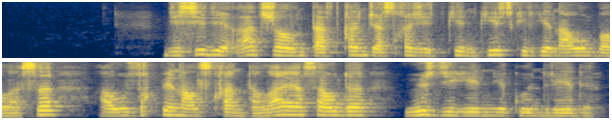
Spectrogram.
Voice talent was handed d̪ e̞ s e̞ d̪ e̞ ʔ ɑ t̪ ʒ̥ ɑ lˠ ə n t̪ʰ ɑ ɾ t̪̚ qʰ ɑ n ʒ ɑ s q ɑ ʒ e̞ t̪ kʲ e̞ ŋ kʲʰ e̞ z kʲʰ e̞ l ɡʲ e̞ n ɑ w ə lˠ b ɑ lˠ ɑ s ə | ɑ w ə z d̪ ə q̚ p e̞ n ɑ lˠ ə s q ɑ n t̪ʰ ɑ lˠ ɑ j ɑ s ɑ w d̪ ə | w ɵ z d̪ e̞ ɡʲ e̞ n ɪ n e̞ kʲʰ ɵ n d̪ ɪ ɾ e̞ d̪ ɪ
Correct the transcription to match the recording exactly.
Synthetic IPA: d̪ e̞ s e̞ d̪ e̞ ʔ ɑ t̪ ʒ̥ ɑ lˠ ə n t̪ʰ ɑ ɾ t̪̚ q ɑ n ʒ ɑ s q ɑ ʒ e̞ t̪ kʲ e̞ ŋ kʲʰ e̞ z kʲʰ e̞ l ɡʲ e̞ n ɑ w ə lˠ b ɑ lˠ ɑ s ə | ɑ w ə z d̪ ə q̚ p e̞ n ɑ lˠ ə s q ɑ n t̪ʰ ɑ lˠ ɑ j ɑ s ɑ w d̪ ə | w ɵ z d̪ e̞ ɡʲ e̞ n ɪ n e̞ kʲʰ ɵ n d̪ ɪ ɾ e̞ d̪ ɪ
